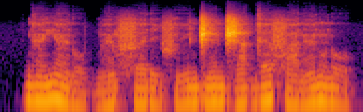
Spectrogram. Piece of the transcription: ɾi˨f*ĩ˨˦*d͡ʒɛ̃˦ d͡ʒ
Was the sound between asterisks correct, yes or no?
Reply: yes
